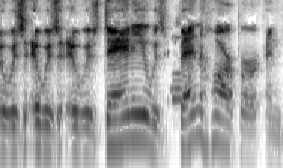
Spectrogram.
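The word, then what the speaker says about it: Dhani: So that the kind of thing happened when you interviewed Donnie? Yeah. Um it's it's actually Danny is how he pronounces it.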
